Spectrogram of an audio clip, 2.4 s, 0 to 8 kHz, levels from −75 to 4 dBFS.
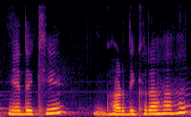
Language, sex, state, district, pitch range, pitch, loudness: Hindi, female, Bihar, West Champaran, 240-300 Hz, 265 Hz, -12 LUFS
